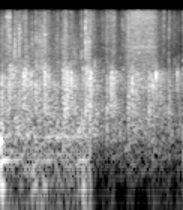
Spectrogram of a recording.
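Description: Audience applauding in a hall, the clapping thinning out toward the end.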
